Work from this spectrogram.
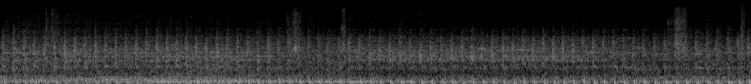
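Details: New, nearly new Honda TMX Supremo 150 with diaphragm carburetor, brought in as noisy: even, steady single-cylinder thump at idle with no ticking or knocking; valve train sounds quiet and healthy.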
